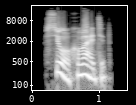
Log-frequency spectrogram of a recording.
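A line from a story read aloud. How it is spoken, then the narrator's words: Laughing. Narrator (Russian): рассмеялась я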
